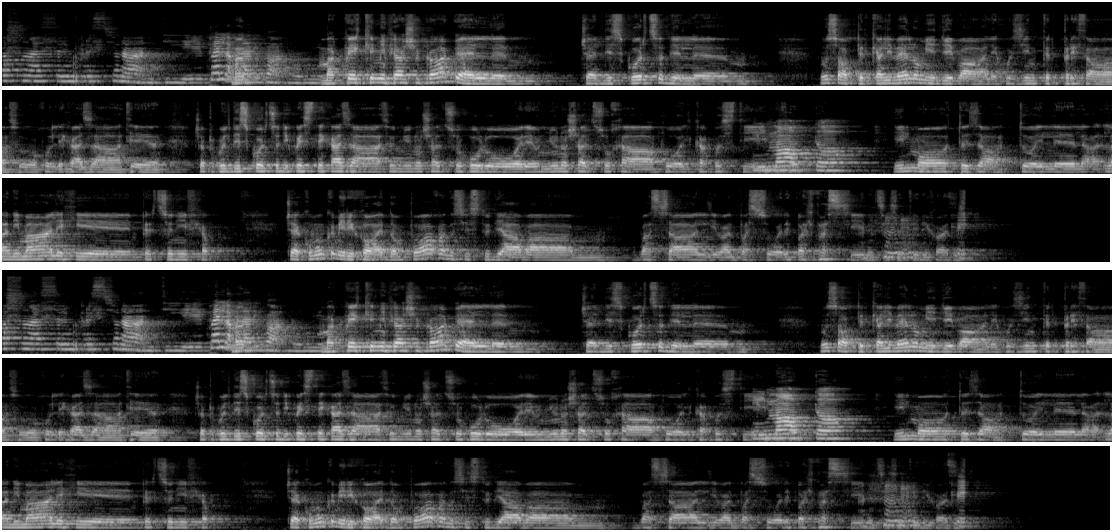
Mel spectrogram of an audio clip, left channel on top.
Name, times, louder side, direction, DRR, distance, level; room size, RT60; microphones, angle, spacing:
voice 1, 0.0-3.3 18.6-19.6 30.8-31.4 31.7-31.8, right 3 dB, 25° right, 1.3 m, -24 dB
voice 2, 3.2-5.4 5.8-7.5 8.2-19.1 20.0-24.3 25.0-28.2 28.5-31.8, left 1 dB, 20° left, 1.6 m, -22 dB
26.0 x 22.5 x 7.1 m
head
